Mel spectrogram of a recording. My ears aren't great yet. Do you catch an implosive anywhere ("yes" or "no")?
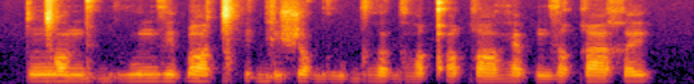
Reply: yes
